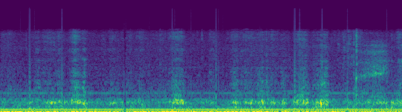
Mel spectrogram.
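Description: Faint scratching of a Reynolds Trimax pen writing a word in cursive on a sheet of paper, in short uneven strokes, over a low steady hum.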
